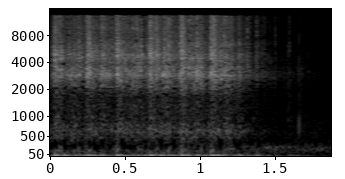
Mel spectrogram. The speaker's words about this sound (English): I have a bowl of pretzels right here. This is really tricky. I'm going to shake this bowl of pretzels, and then I just want you to see what happens. Okay?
